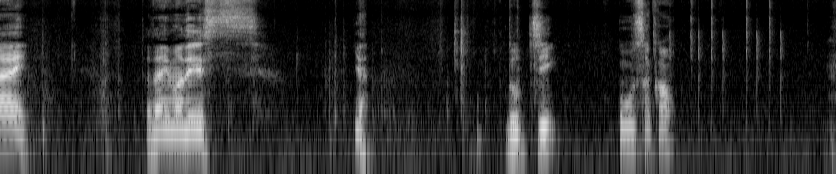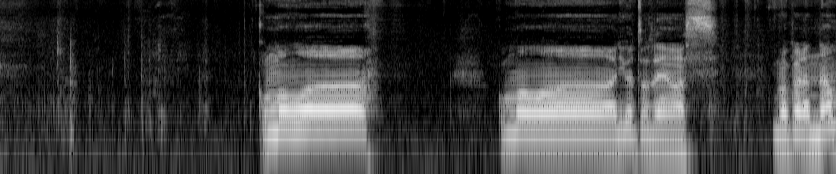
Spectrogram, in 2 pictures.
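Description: A young man talks with animation into a microphone, sometimes drawing out long, sung greetings.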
